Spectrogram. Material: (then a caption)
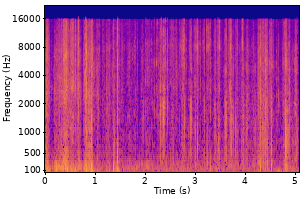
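Foil plastic. A small, shiny gold foil-plastic ribbon gift bow is held in fingertips with long nails and squeezed and crinkled close to the microphone. It gives quiet, dry crinkling and crackling, with sharp, bright bursts near the start and again near the end, and a steady rustle in between.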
